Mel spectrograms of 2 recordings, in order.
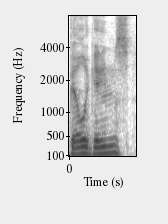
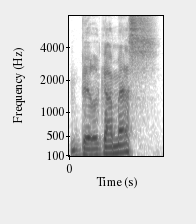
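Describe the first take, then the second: First: It sounds like the English words bill and games. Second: It is said as one foreign-sounding name. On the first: The speaker calls it wrong. "I pronounce it Bill Games because it looks like Bill Games" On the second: The speaker calls it right. "the correct pr- pronunciation for it would be Bilgames"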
